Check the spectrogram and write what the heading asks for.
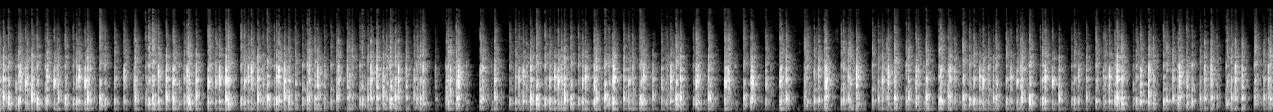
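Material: Cardboard.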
